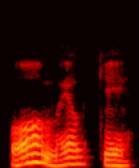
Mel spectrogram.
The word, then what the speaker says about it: помилки: В слові помилка в однині наголос можна і таким чином, і таким чином поставити. А от коли переходимо до множини, то тільки помилки. Отже, якщо ми будемо пам'ятати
